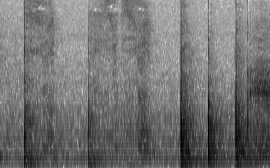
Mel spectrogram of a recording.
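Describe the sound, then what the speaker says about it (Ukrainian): A pen writes an algebra answer on paper at close range, with a handful of short scratchy strokes and light taps in quick succession against a quiet background. "Записуємо відповідь. Пишемо відповідь."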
